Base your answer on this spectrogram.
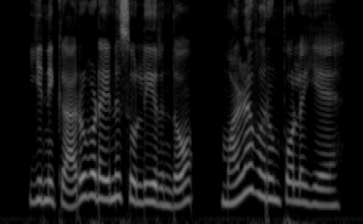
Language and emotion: Tamil, sad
